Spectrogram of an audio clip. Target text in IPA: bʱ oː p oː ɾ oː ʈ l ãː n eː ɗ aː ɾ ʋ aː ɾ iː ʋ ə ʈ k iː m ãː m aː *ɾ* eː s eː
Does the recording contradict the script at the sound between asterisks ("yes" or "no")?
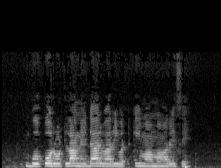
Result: no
